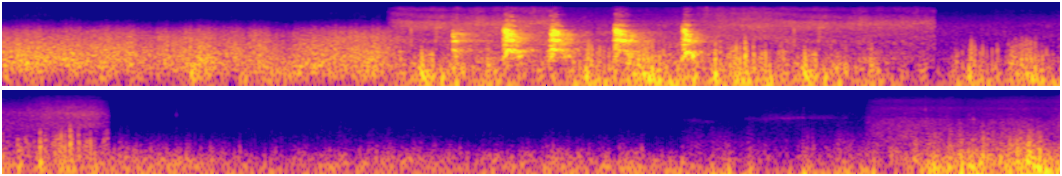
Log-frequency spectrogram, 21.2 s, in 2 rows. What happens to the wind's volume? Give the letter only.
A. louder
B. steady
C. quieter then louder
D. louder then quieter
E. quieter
C.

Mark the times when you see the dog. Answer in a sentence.
You can hear the dog from 4.5 to 7.2 s.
